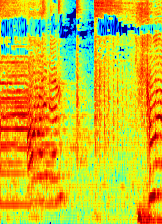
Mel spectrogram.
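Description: Sound-system audio between tunes: a held electronic note with several overtones cuts off about half a second in, followed by a brief pitched vocal-like phrase and then a quieter stretch with a few sharp clicks.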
